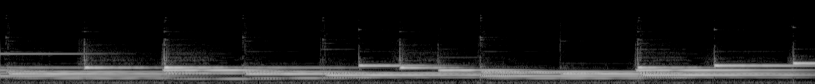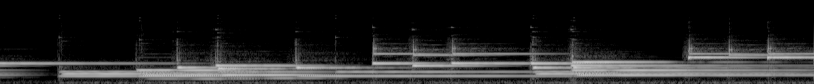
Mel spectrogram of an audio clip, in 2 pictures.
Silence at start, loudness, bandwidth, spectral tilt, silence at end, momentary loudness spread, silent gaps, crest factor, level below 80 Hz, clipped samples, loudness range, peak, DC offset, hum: 0 s; -21 LUFS; 7.8 kHz; -6 dB/octave; 0 s; 6 LU; none; 14 dB; -56 dBFS; under 0.1%; 3 LU; -6 dBFS; under 0.1%; none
